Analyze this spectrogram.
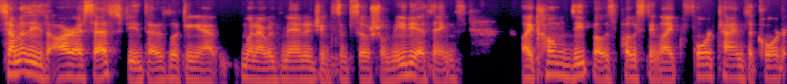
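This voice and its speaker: A man speaks at a medium pitch in a dark, mellow tone with ordinary pitch variation. The background is quiet. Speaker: video production professional. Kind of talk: casual chat. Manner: fast.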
